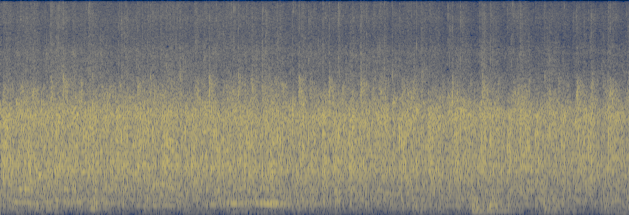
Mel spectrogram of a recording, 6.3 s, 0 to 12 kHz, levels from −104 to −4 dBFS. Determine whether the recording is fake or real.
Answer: real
